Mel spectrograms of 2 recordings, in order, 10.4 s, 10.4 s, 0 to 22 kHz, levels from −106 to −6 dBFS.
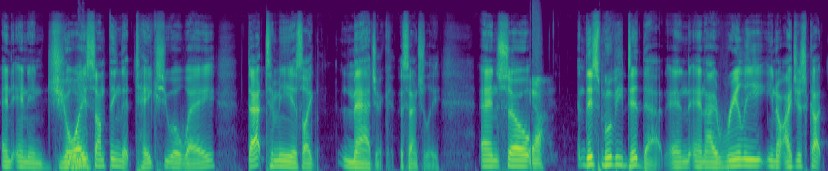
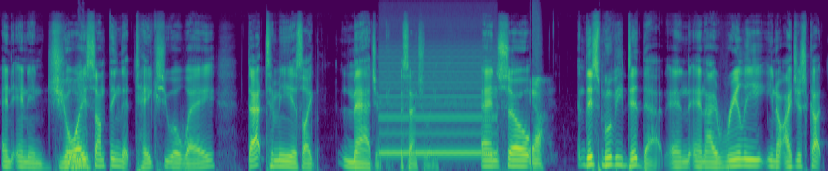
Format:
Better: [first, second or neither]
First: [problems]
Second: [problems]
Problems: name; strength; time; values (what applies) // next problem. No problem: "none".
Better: first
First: none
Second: phone ringing; noticeable; from 4.5 to 6 s; peak 8 dB below the speech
